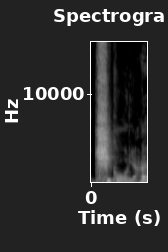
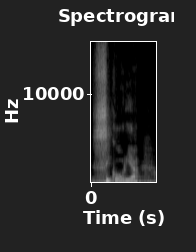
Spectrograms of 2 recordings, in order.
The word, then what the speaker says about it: cicoria: It can be quite bitter, and it's called cicoria. Don't make the mistake of pronouncing it cicoria or cicogna. No, c plus I, ci.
